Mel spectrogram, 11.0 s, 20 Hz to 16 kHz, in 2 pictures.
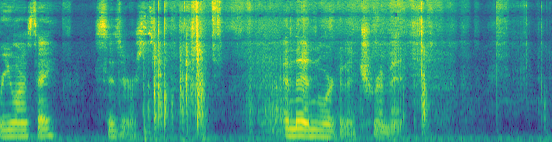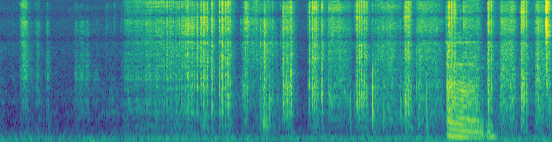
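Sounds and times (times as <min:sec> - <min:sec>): scissors snipping paper: 0:07.0 - 0:11.0.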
